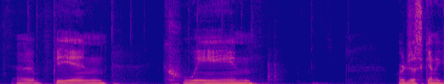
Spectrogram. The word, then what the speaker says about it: Caribbean: Caribbean. Okay. He's from the, you really put the rib back in Caribbean.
